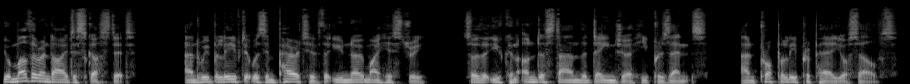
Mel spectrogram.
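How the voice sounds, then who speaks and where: A man playing a grave, remorseful aristocratic father in a comic dub, speaking in a formal, measured way. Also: sits low, a little mellow, no echo, clean studio sound. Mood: solemn, remorseful.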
